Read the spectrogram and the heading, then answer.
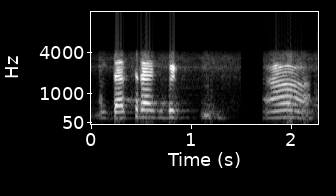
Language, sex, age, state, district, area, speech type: Kannada, female, 45-60, Karnataka, Chitradurga, urban, conversation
